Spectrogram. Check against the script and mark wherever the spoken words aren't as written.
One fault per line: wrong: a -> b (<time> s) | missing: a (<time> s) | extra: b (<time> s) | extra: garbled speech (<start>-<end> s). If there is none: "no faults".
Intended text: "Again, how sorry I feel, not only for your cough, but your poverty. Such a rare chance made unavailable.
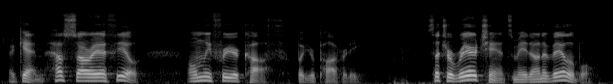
missing: not (1.4 s)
